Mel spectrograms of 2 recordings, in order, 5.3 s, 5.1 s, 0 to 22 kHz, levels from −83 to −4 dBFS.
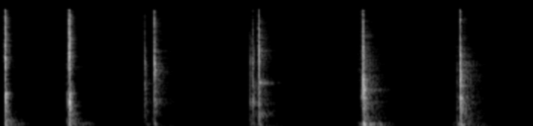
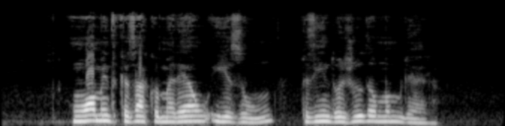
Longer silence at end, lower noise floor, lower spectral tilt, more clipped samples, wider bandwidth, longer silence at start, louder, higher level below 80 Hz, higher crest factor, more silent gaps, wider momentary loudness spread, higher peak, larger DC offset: about the same, 0.7 s vs 0.7 s; first, under -90 dBFS vs -64 dBFS; second, 0.5 dB/octave vs -9 dB/octave; neither; first, 16 kHz vs 14 kHz; second, 0.05 s vs 0.75 s; second, -28 LUFS vs -19 LUFS; about the same, -56 dBFS vs -54 dBFS; first, 32 dB vs 16 dB; first, 0.30-0.66 s, 1.00-1.43 s, 1.82-2.47 s, 2.84-3.57 s, 3.95-4.50 s vs none; second, 9 LU vs 12 LU; about the same, -2 dBFS vs -2 dBFS; neither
